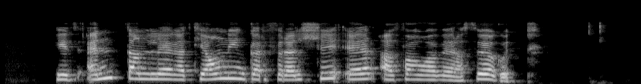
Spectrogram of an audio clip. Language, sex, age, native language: Icelandic, female, 50-59, Icelandic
